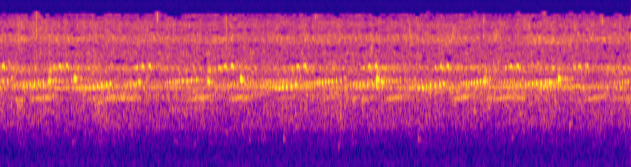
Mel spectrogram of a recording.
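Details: A crowd of frogs calls together at a lake, their trilling croaks merging into an unbroken pulsing drone, punctuated by brief louder notes at irregular moments.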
